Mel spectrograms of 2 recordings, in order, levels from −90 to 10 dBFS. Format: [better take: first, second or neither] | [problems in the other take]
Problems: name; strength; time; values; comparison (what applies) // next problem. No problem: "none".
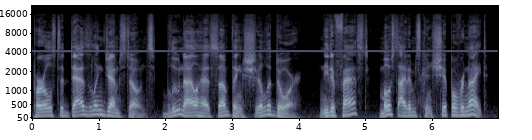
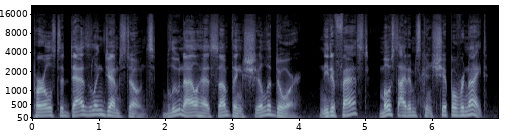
second | high-pitched whine; noticeable; throughout; 4 kHz, 20 dB below the speech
